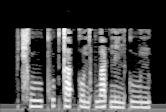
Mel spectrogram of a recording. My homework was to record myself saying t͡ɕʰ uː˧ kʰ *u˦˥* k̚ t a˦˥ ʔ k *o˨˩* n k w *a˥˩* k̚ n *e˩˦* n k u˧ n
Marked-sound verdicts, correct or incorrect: incorrect: u˥˩, correct, correct, incorrect: i˩˦

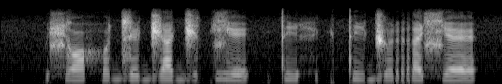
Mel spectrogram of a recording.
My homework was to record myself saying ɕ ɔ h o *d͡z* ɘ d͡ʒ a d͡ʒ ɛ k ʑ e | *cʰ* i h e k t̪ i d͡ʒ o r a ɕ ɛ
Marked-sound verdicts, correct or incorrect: correct, incorrect: t̪

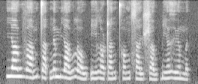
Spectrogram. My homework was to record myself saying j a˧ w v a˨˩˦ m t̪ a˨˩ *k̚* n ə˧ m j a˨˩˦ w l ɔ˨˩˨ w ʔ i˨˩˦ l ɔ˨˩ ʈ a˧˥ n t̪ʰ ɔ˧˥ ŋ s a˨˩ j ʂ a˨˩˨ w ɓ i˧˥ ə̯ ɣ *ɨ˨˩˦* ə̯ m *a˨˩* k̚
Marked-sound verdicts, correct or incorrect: incorrect: t̚, incorrect: ɨ˧, incorrect: ə˨˩

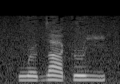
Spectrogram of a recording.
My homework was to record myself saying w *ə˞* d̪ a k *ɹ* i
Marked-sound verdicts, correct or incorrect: correct, correct

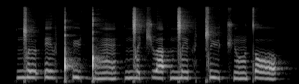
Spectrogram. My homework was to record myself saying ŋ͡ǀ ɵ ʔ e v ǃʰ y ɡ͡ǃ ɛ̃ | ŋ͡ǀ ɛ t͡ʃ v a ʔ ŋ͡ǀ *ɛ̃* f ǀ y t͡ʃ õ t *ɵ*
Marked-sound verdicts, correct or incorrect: incorrect: ẽ, incorrect: ɔ

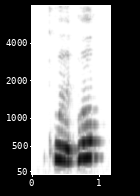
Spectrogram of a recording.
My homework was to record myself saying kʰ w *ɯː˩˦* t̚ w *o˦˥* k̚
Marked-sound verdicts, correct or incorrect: incorrect: ɯː˨˩, correct

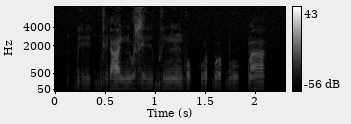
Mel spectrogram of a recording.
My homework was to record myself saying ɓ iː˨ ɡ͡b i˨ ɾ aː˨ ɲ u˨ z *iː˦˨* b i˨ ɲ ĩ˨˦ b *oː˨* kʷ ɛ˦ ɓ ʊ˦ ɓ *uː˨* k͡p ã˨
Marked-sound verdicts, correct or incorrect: incorrect: iː˨, incorrect: o˨, correct

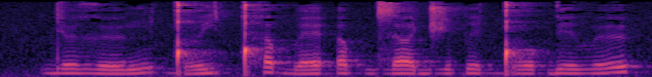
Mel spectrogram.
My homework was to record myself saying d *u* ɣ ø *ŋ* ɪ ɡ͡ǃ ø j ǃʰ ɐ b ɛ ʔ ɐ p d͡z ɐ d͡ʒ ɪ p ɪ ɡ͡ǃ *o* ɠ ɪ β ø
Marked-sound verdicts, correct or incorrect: incorrect: ø, correct, correct

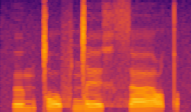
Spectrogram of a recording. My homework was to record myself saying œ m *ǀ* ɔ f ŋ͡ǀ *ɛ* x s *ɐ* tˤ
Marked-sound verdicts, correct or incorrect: correct, correct, incorrect: a

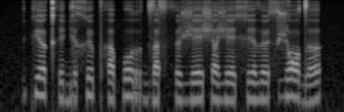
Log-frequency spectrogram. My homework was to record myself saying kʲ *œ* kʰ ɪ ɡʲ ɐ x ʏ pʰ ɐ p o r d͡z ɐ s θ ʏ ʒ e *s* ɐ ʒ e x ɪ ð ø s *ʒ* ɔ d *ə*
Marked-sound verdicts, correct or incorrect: correct, incorrect: ʃ, correct, correct

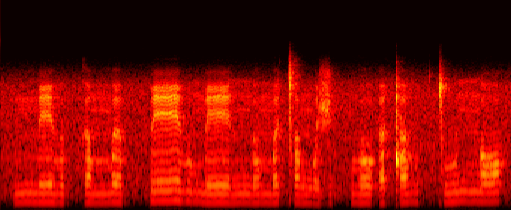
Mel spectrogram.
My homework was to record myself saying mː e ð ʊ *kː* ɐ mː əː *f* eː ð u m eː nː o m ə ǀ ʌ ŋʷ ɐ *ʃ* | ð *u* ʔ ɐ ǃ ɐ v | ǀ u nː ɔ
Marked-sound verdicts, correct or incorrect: correct, incorrect: pː, incorrect: ʒ, incorrect: o

